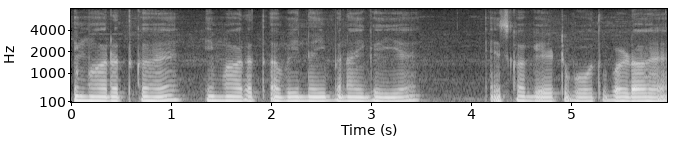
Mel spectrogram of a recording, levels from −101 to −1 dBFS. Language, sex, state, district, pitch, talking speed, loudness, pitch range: Hindi, male, Uttar Pradesh, Muzaffarnagar, 125 Hz, 140 wpm, -16 LUFS, 125-130 Hz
